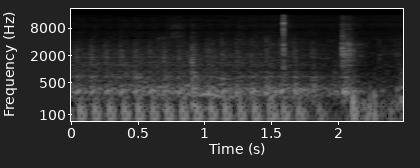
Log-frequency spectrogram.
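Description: A new motorcycle ridden by a learner runs with a low, rapid, even engine putter, fairly quiet and a little distant, with a couple of brief clatters.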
